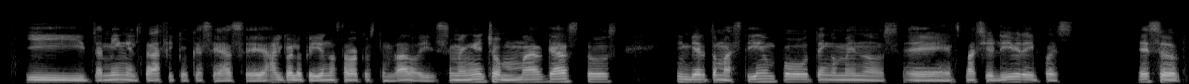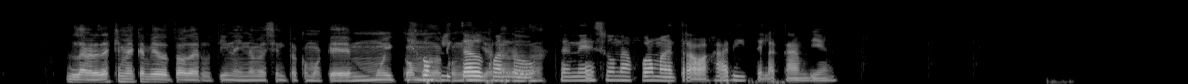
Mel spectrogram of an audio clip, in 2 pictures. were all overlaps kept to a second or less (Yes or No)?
No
